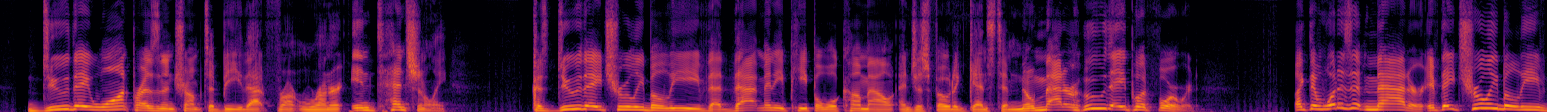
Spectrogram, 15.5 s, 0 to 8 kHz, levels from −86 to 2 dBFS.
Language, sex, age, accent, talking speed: English, male, 30-49, American, 170 wpm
